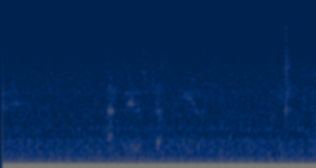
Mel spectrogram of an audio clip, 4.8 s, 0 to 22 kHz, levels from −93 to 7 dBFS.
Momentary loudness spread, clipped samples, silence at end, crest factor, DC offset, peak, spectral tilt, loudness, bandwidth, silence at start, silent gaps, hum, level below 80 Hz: 1 LU; under 0.1%; 0 s; 6 dB; under 0.1%; -40 dBFS; -6.5 dB/octave; -49 LUFS; 11.5 kHz; 0.05 s; none; 60 Hz at -45 dBFS; -46 dBFS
